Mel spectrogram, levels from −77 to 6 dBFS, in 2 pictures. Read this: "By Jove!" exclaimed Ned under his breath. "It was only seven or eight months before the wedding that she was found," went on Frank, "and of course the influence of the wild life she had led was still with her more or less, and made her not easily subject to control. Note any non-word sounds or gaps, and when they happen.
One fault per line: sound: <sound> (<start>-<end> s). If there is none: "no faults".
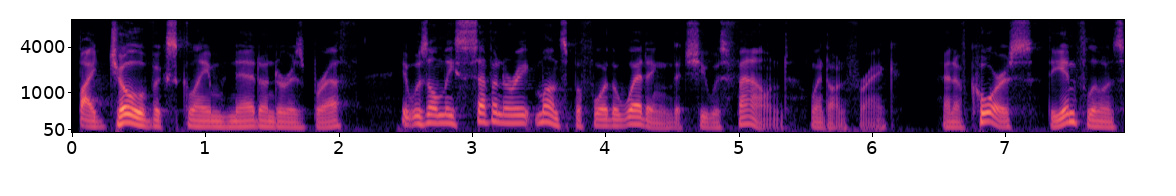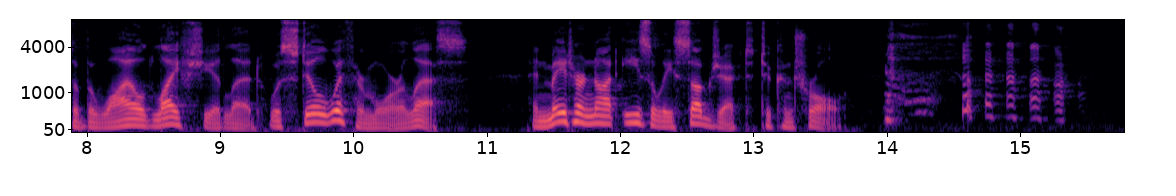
sound: laugh (14.0-15.5 s)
